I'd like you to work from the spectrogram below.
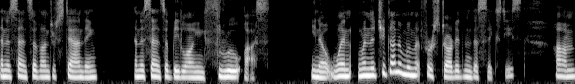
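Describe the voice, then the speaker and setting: A woman's dark, mellow voice at medium pitch, fairly even in intonation, dry and close with no echo, on a very clean recording with a silent background. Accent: American. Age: 80s+. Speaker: artist. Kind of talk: panel discussion.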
